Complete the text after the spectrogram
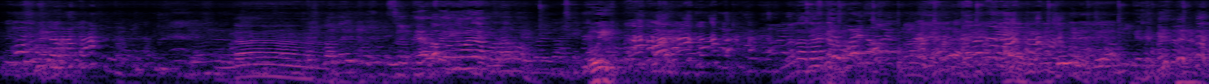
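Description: A group of women and men talk and laugh together in a lively crowd nearby.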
